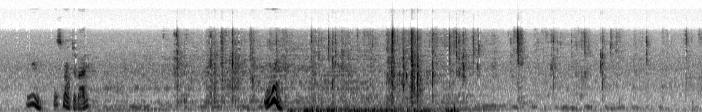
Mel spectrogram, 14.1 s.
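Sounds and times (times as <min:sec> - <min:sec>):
crunchy snack being chewed: 0:03.4 - 0:14.0.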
